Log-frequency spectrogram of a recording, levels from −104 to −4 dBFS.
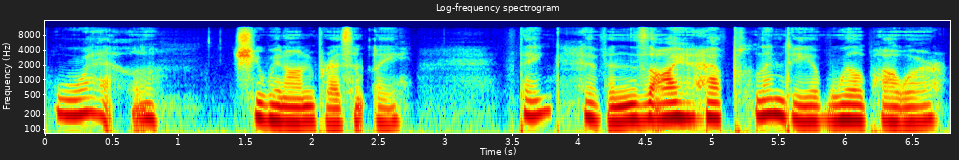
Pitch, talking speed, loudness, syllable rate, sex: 165 Hz, 115 wpm, -17 LUFS, 3.7 syllables/s, female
